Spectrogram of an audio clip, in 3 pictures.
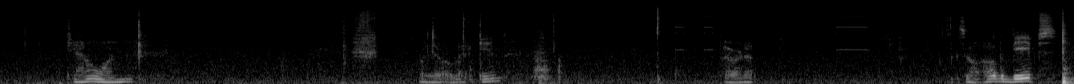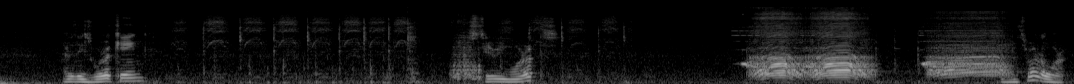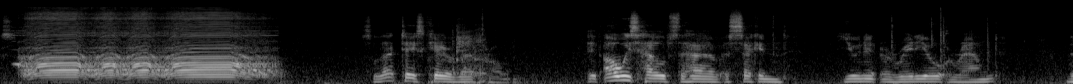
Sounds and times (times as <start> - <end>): Inside, small room: 0.0 - 32.2
Speech: 0.7 - 1.4, 4.2 - 5.1, 7.2 - 7.6, 9.6 - 10.6, 11.4 - 12.2, 15.4 - 16.4, 20.8 - 21.6, 25.1 - 26.6, 27.4 - 31.5.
